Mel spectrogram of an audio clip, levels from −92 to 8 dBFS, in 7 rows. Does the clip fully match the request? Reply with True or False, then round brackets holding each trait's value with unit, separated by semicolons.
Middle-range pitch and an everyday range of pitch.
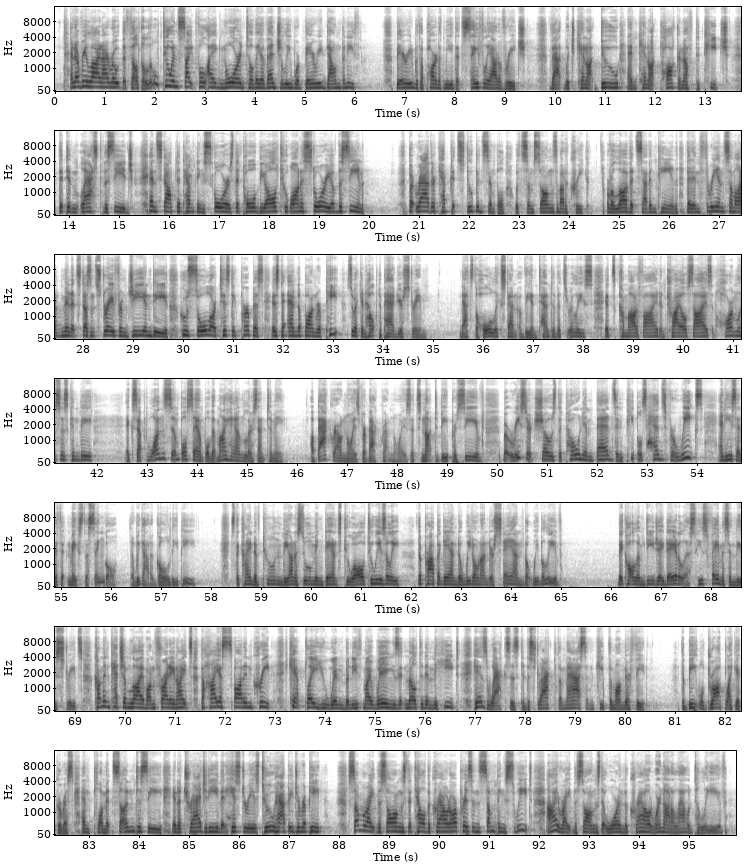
True (155 Hz; 4.3 semitones)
